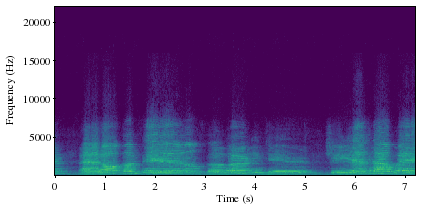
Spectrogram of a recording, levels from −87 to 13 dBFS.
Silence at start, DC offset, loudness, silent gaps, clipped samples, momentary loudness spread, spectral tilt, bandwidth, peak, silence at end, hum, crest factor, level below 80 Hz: 0 s; under 0.1%; -20 LUFS; none; under 0.1%; 11 LU; -5 dB/octave; 9.2 kHz; -4 dBFS; 0 s; none; 16 dB; -52 dBFS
